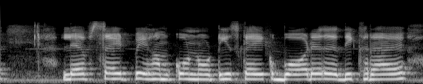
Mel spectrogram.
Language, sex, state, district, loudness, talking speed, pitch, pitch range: Hindi, female, Gujarat, Valsad, -12 LUFS, 155 wpm, 240 Hz, 235-250 Hz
